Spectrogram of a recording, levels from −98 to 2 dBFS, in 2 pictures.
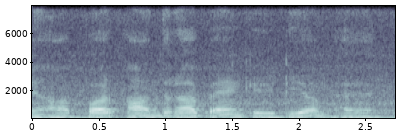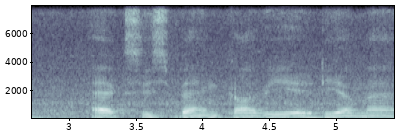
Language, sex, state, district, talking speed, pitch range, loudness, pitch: Hindi, male, Bihar, West Champaran, 130 wpm, 105-115 Hz, -16 LUFS, 110 Hz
